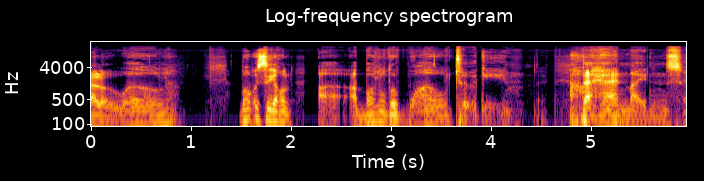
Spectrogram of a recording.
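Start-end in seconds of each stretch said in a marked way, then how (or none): 0.0-0.8 mock radio announcer voice. Asking the guest for a John Laws, the speaker shows how: John Laws impression. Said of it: "Can you do us a John Laws?".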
